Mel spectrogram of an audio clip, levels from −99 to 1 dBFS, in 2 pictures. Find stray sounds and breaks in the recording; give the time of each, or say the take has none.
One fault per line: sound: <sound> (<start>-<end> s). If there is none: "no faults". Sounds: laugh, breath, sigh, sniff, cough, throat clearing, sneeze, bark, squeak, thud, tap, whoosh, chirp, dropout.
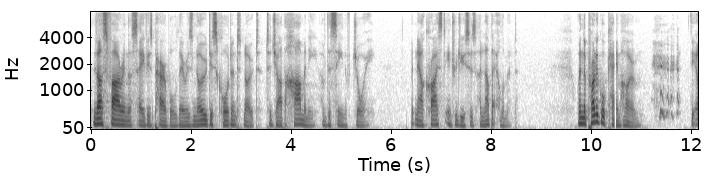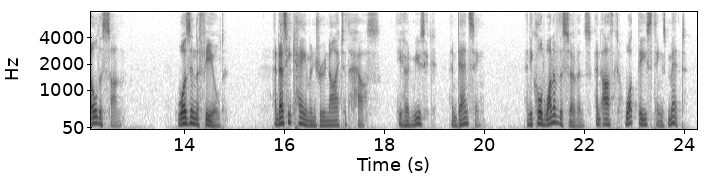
sound: dropout (10.5-10.5 s)
sound: laugh (11.2-11.8 s)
